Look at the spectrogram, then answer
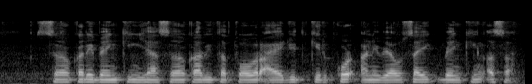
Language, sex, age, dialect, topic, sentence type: Marathi, male, 18-24, Southern Konkan, banking, statement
